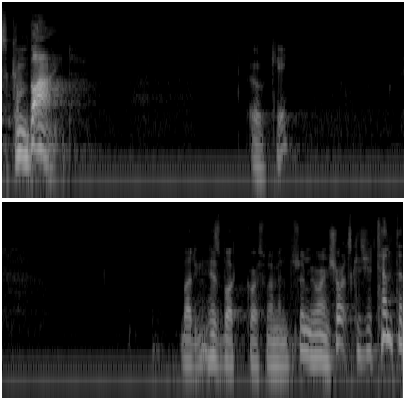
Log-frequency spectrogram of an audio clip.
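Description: A man preaches with animation through a microphone in a large room, pausing between phrases.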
